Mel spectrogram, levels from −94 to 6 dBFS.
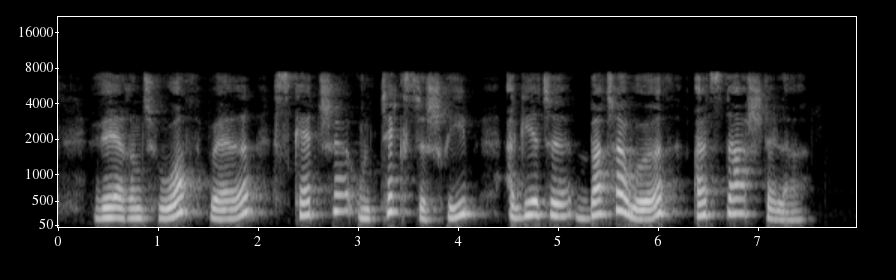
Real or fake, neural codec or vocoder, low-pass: fake; vocoder, 44.1 kHz, 80 mel bands, Vocos; 7.2 kHz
